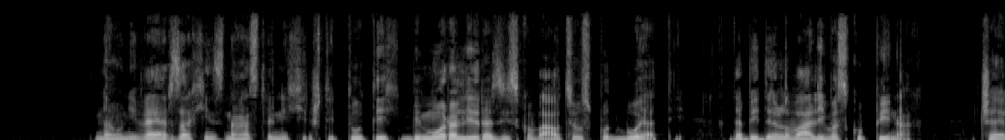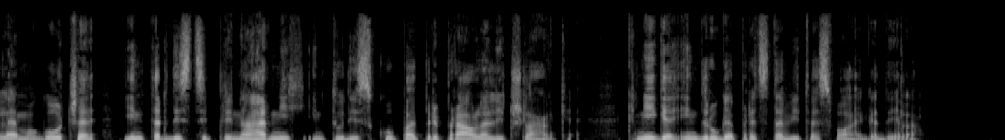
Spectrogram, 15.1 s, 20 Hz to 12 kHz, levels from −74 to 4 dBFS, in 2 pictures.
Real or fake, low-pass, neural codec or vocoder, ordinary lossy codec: fake; 10.8 kHz; vocoder, 44.1 kHz, 128 mel bands, Pupu-Vocoder; MP3, 64 kbps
